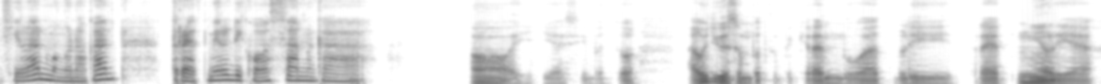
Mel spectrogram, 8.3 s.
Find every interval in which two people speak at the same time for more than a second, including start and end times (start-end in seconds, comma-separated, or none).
none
